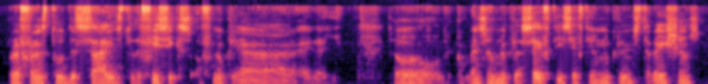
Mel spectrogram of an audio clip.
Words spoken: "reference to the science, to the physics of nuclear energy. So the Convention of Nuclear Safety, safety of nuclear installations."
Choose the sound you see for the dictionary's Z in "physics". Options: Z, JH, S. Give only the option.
S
